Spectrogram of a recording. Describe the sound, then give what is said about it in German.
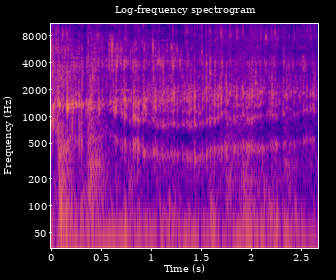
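Water drips and trickles into a glass, some 15 to 17 counted drops, a steady, fairly loud wet splashing that runs continuously from start to finish with no voices. “Ob 15 oder 17 Tropfen, wirklich voller wird das Glas dadurch nicht.”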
